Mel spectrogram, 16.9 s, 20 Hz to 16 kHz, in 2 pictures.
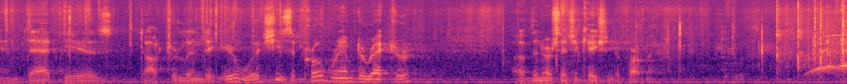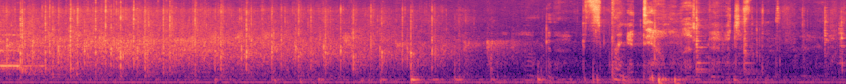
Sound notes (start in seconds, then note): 7.5 audience clapping; 7.7 audience cheering; 16.7 audience laughs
